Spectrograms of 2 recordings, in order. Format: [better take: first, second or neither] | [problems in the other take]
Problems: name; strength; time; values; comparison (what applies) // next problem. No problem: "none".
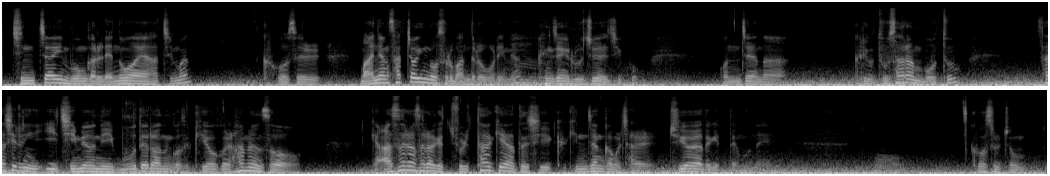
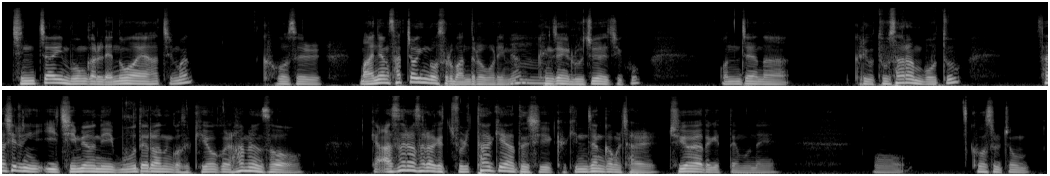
second | low rumble; noticeable; throughout; 15 dB below the speech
